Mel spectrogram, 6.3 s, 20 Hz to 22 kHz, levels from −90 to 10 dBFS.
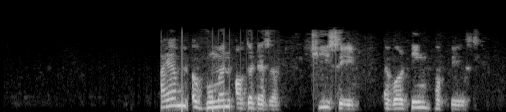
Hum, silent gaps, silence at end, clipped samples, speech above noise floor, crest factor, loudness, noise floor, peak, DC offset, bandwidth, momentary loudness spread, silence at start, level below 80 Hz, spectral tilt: none; none; 0.4 s; under 0.1%; 56 dB; 18 dB; -17 LUFS; -72 dBFS; -2 dBFS; under 0.1%; 7.8 kHz; 11 LU; 2 s; -50 dBFS; -5 dB/octave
